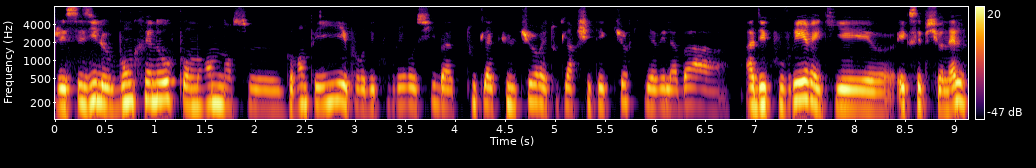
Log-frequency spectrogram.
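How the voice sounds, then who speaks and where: Recorded dry and close with no echo, a woman at medium pitch speaks at a moderate pace in a monotone, flat intonation with hardly any pauses. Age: 30s. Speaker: dog owner and traveller. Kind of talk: podcast interview. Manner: hesitant, many fillers.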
